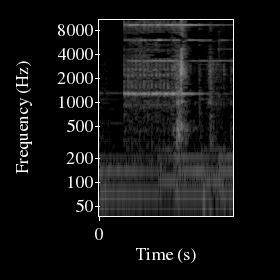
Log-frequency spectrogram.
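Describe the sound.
Telephone ringing for an incoming call: a sustained, bright electronic ring begins shortly after the start and continues to the end, fairly faint and heard alone without voices.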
